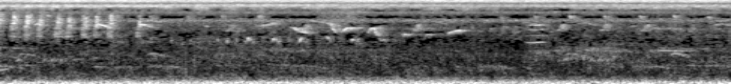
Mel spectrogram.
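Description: Outdoor ambience with birds chirping: a rapid trill in the first second, then a few short chirps around the middle, over a steady low rumble and a constant high hiss.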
